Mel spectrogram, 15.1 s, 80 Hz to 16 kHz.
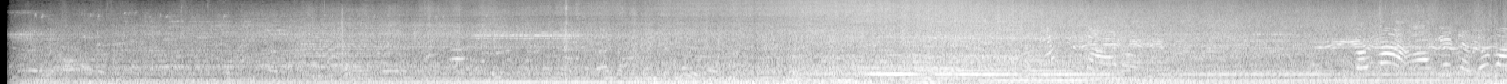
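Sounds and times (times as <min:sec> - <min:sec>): rushing wake water: 0:00.1 - 0:15.0
speedboat engine passing: 0:00.1 - 0:15.0.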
